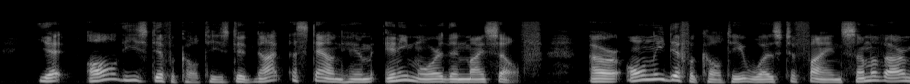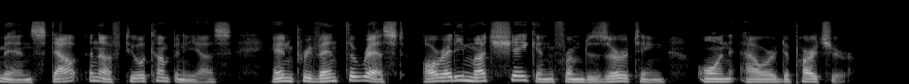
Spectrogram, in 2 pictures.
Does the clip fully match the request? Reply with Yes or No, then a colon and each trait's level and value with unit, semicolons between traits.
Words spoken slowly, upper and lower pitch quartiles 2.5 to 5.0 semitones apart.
No: slow, 130 wpm; wide, 5.5 semitones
